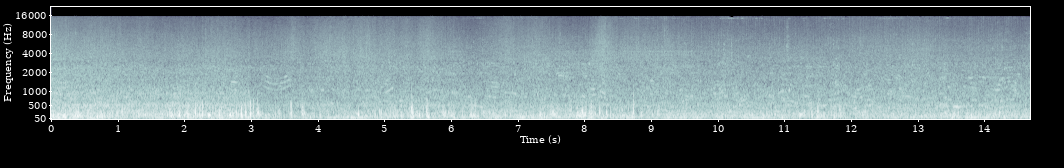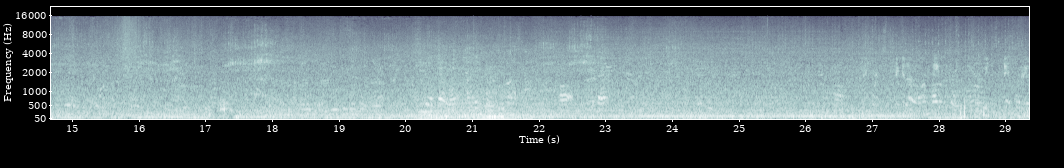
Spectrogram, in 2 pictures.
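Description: Choppy river water splashes and laps.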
